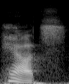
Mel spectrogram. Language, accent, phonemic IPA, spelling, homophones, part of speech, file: German, Germany, /hɛrts/, Herz, Hertz, noun, De-Herz.ogg
- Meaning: 1. heart 2. hearts 3. sweetheart, darling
